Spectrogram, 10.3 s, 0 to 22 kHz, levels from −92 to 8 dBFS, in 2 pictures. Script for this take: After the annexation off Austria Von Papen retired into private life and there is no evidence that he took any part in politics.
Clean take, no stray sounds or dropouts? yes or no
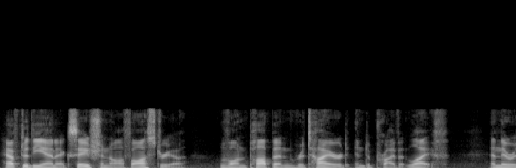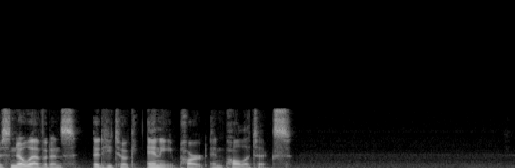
yes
